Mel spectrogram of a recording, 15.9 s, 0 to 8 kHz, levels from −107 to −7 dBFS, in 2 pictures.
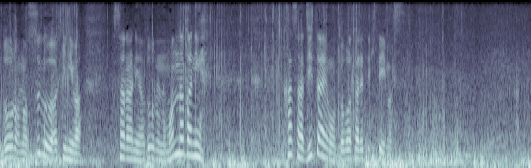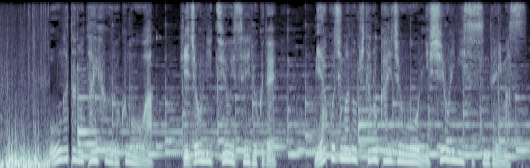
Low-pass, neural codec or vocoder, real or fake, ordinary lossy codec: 7.2 kHz; none; real; none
